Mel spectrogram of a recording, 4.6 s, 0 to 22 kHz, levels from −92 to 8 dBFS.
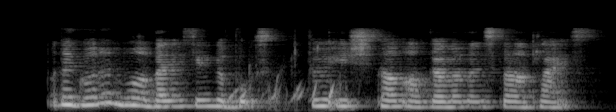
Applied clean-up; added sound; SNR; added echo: neural mask model DeepFilterNet 3.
